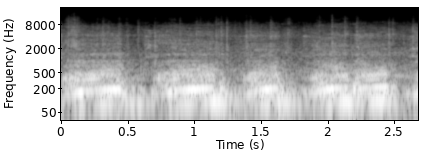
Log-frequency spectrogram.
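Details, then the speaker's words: 2nd-gen truck idling extremely high with no codes and coolant temp reading -47. Under light throttle the revs swell and sag about every second and never hold steady, an extremely touchy throttle. "Get a load of this. This truck has the touchiest throttle I've ever felt."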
